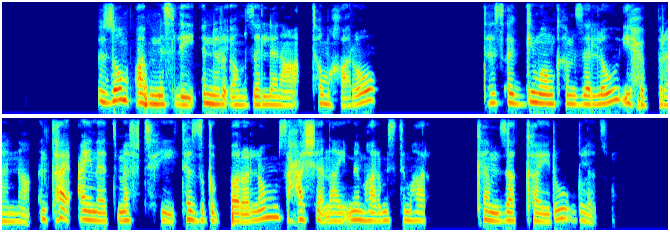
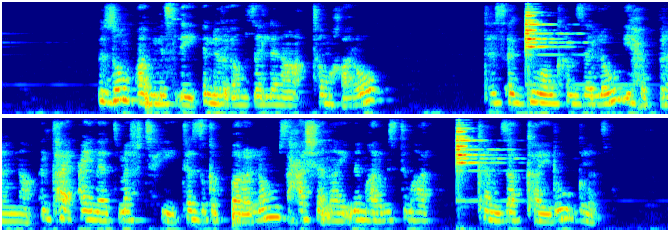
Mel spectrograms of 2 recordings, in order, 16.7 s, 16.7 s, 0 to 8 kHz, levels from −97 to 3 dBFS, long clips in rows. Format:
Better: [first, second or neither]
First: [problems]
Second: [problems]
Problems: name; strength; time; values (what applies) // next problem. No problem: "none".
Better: first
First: none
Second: noise reduction (classical method WPE with log-MMSE)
